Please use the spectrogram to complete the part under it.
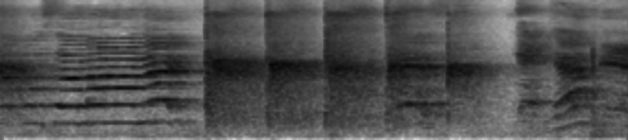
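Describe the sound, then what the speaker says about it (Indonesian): Primary-school children in a classroom clap in a fast rhythmic chant, loud bursts of clapping with group voices following a teacher's call. "Tepuk semangat."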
